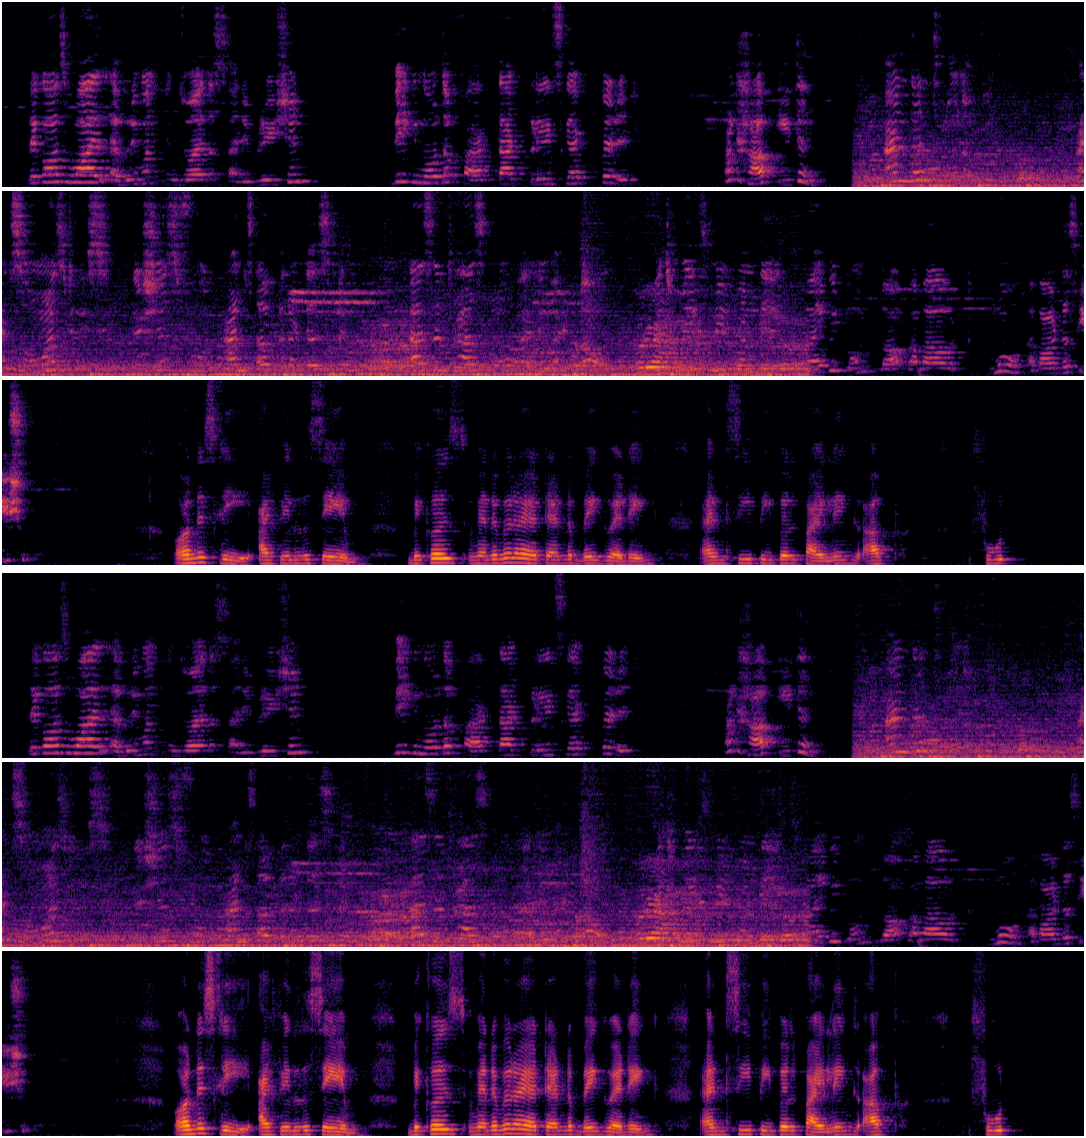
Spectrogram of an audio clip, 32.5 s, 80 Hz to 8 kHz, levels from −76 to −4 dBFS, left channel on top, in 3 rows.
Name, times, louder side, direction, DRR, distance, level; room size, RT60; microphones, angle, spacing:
voice 1, 0.3-3.1 3.9-6.4 7.0-8.2 8.8-9.9 10.7-17.0 17.3-21.9, left 2 dB, 90° left, 3.9 m, -39 dB
sound 1, 8.5-18.9, equal, 5° right, 2.2 m, -34 dB
voice 2, 17.3-18.1 23.0-30.7 31.3-31.6, right 2 dB, 70° right, 1.9 m, -30 dB
12.5 x 5.4 x 6.6 m
head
